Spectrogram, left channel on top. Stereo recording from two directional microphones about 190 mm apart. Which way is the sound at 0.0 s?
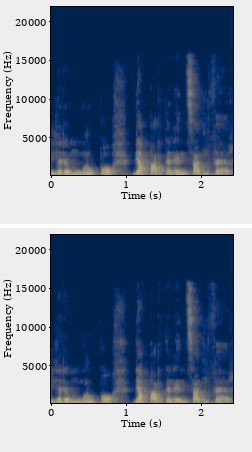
10° left (ahead or behind).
